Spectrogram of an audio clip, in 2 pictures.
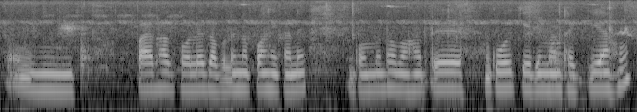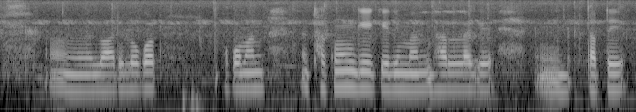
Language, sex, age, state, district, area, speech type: Assamese, female, 30-45, Assam, Golaghat, urban, spontaneous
